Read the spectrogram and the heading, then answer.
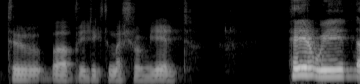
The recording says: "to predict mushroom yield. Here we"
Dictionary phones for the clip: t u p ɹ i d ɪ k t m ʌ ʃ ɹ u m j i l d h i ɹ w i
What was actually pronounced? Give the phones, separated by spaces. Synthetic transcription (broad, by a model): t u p ɹ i d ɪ k t m ʌ ʃ ɹ u m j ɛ l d h i ɹ w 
